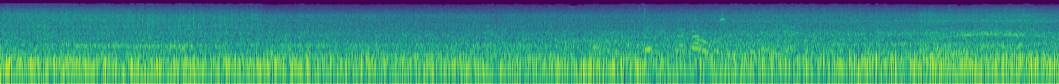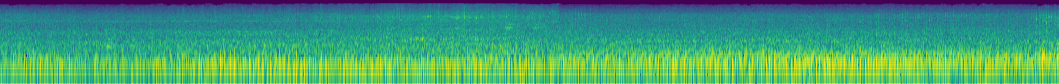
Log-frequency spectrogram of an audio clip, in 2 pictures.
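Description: Many motorcycle engines rumble as the bikes ride past close by.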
